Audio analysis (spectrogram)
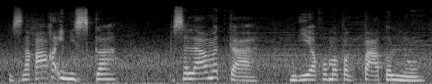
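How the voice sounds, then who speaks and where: A woman's voice: a little high, normal speed, noisy background, natural voice. An actress playing a chatty, caring, nagging young woman companion in a Filipino radio drama, with a Filipino accent. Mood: exasperated. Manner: talkative, fussing.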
